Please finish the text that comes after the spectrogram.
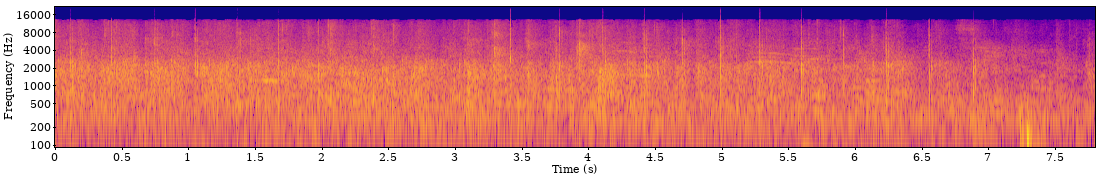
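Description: An outdoor crowd at a town's 150th-anniversary celebration in Kaysville claps warmly and continuously for several seconds, a dense wash of applause with a few louder individual claps near the end.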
